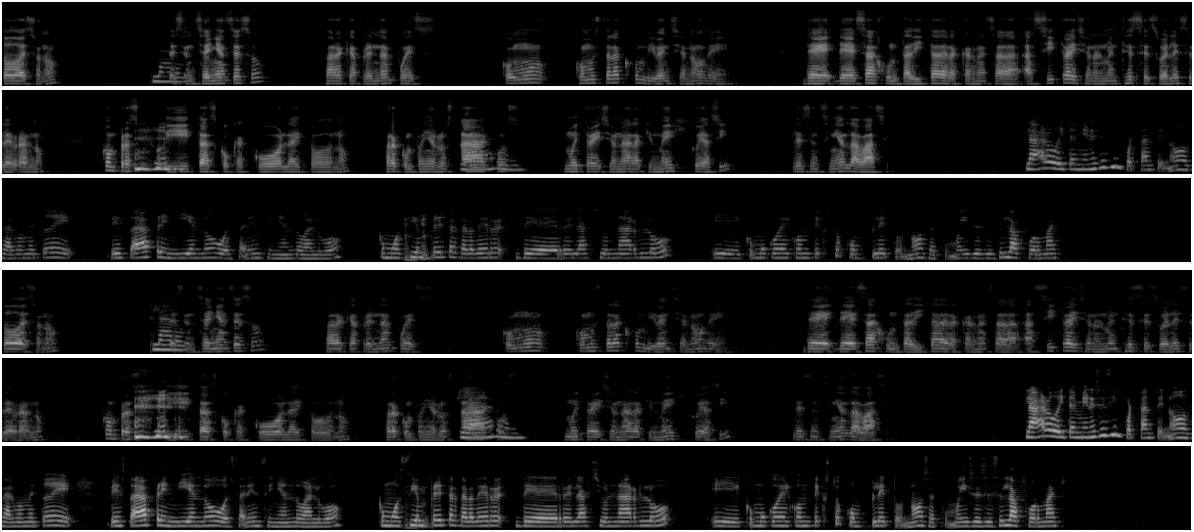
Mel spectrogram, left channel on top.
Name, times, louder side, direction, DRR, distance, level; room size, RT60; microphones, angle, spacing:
voice 1, 0.0-0.6 1.7-2.6 3.2-4.3 5.0-5.4 5.7-7.2 8.0-12.3 12.9-15.4 15.7-17.0 17.5-19.2 19.8-20.8 27.8-28.1, left 3 dB, 80° left, 0.8 m, -39 dB
voice 2, 1.5-1.9 13.2-13.7 16.5-17.1 22.1-27.2 27.6-30.5 30.9-34.4, right 6 dB, 50° right, 0.3 m, -36 dB
4.5 x 3.0 x 3.6 m
head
